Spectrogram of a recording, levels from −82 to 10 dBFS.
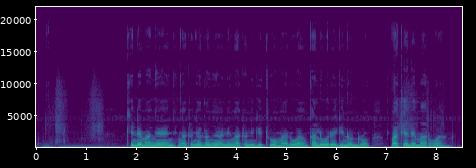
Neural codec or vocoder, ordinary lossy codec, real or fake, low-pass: none; none; real; 19.8 kHz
